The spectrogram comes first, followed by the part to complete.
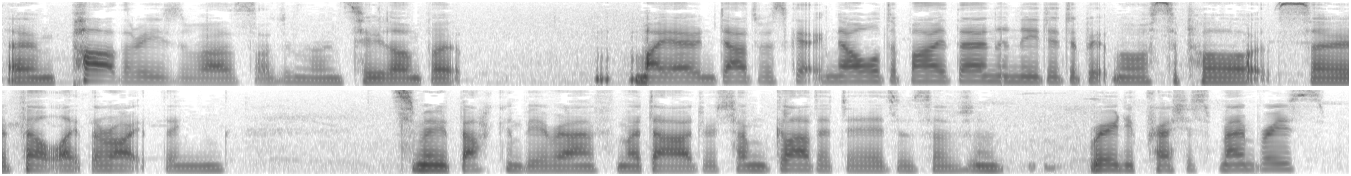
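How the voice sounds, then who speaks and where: Middle-aged woman chatting on a vlog, pretty flat even tone. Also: deep voice, fairly quick. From Manchester, England. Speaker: vlog co-host. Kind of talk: casual chat.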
